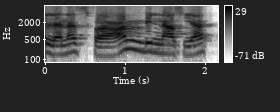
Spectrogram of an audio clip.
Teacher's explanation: کیوں؟ اس لیے کہ تنوین کے بعد جب با آئے تو اس کی آواز میم ساکن کی آواز جیسی ہوتی ہے، یعنی ہم اس کو میم سے بدل دیتے ہیں۔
